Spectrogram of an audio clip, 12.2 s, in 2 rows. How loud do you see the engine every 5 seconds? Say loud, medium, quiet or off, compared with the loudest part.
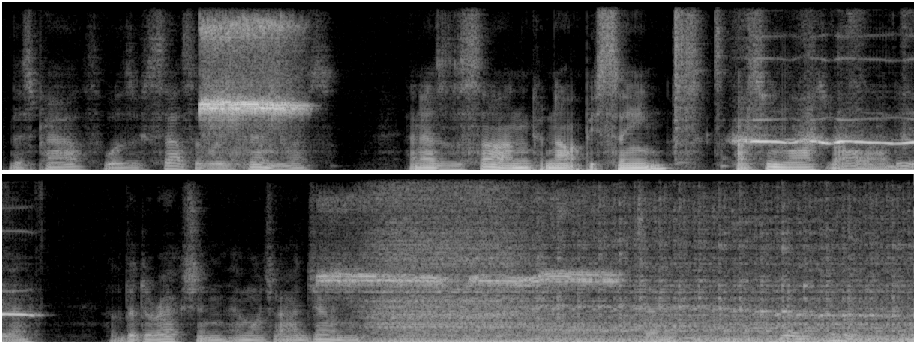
off, loud, loud.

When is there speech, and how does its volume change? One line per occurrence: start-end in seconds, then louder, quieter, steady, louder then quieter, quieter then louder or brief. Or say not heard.
0.1-8.6 louder then quieter
10.3-12.1 brief.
